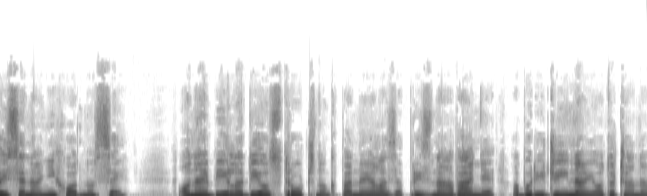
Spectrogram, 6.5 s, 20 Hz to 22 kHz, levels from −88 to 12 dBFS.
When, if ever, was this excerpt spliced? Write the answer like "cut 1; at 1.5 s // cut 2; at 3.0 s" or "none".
cut 1; at 1.7 s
